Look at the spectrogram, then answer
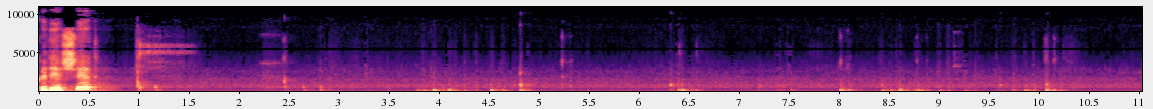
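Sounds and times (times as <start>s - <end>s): keystrokes on computer keyboard: 3.8s - 5.4s, 6.3s - 6.7s, 7.4s - 10.3s.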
